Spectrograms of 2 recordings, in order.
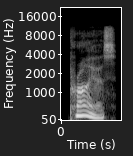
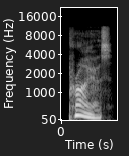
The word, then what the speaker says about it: Prius: word to better understand its pronunciation we may pronounce it as Prius Prius PRI us Prius an interesting fact about the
